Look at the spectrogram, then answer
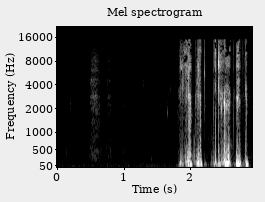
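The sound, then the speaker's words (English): Wet, noisy chewing of vegan ramen noodles right up against the microphone, a few soft smacks at first, then a loud, sloppy burst of rapid mouth sounds over the last second. “What level of ASMR do these mics provide? Like if I chew...”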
